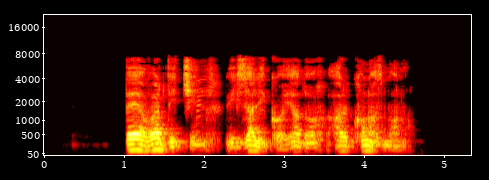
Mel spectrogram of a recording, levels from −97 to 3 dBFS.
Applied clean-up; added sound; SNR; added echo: neural mask model Resemble Enhance denoiser.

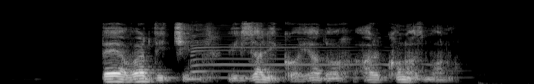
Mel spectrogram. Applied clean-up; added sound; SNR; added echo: none; Wind instrument, woodwind instrument; 20 dB; none.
